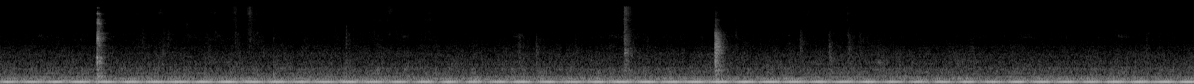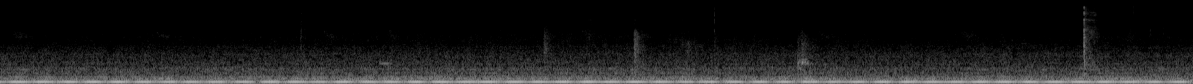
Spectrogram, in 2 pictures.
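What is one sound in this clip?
A metal spoon clinks now and then against a dish.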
